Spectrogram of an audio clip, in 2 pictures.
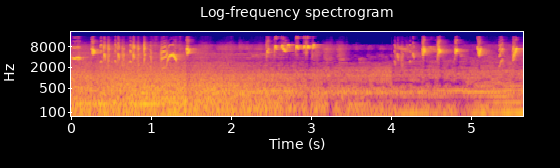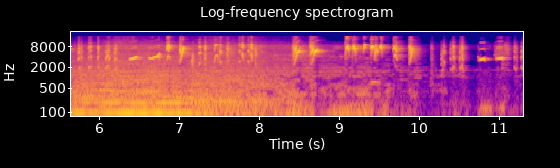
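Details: Sunbird chattering as a training master song: bursts of very high, thin twittering notes in quick clusters, with some short pauses, over a steady low rumbling background.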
